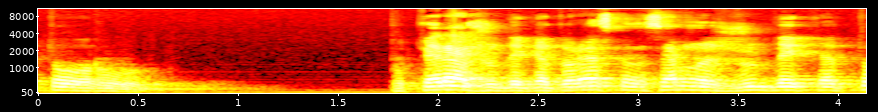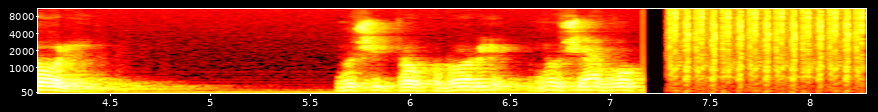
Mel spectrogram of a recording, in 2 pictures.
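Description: An older man speaks calmly and expressively into a close microphone.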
